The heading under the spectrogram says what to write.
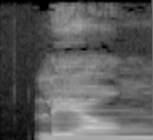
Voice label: "liang1", chinese pinyin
